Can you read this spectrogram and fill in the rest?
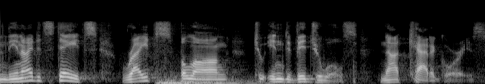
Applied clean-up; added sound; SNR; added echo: none; Explosion; 13 dB; none.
